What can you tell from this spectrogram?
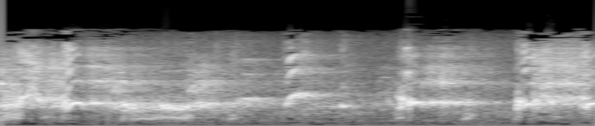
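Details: During a training session, Irish Terriers Sonny and Jerry produce a steady, strained whine broken by sharp yipping barks at roughly one-second intervals.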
